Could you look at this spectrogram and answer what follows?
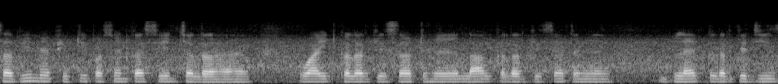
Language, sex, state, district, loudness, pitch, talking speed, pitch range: Hindi, male, Jharkhand, Deoghar, -18 LUFS, 130 Hz, 185 wpm, 130-135 Hz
